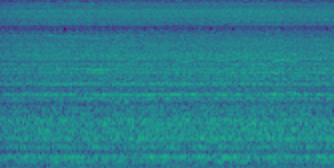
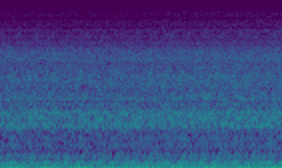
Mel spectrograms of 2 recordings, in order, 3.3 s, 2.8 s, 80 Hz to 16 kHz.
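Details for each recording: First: 6.0 Powerstroke with rebuilt engine (new block, heads, rotating assembly) under air test, engine off: loud steady hiss of air escaping at the high-pressure oil pump discharge fitting, still leaking after a Ford standpipe was fitted; the bolts were found yielded. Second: 6.0 Powerstroke diesel with rebuilt engine, idling: deep, even idle pulsing about three times a second with no knock or miss; engine idles healthy.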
